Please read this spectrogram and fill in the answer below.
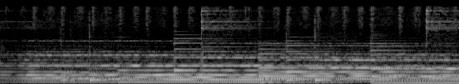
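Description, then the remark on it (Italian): An Italian pop ballad plays over the radio, with full, sustained chords and rich layered instrumentation held at a steady, fairly loud level, without any talking over it. “… arriva su RTL 102.5 con eh, …”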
